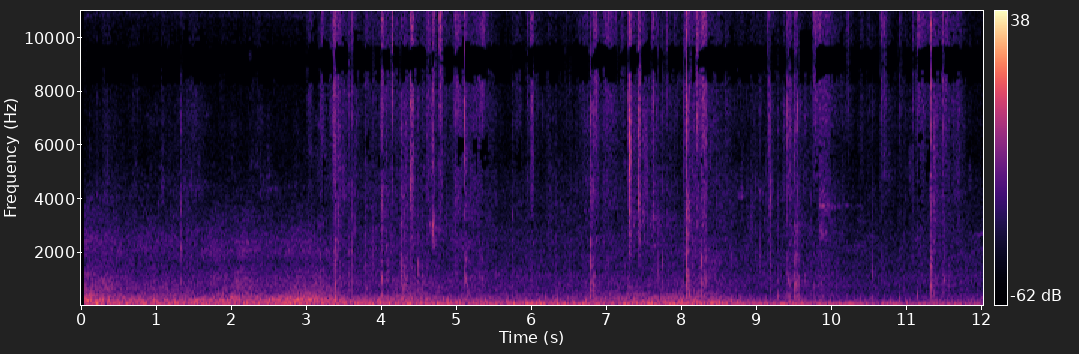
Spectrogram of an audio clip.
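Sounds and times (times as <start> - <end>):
steady low rumble: 0.0 - 12.0
tennis ball struck by rackets: 3.2 - 5.4, 6.6 - 9.9, 11.2 - 11.8.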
